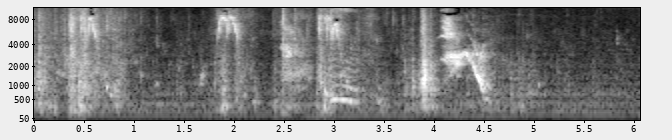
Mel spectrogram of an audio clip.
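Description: Water splashing in a small inflatable paddling pool as a baby slaps at it, in several short irregular splashes, with a short falling squeal about four seconds in.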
